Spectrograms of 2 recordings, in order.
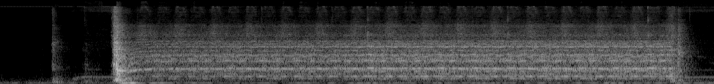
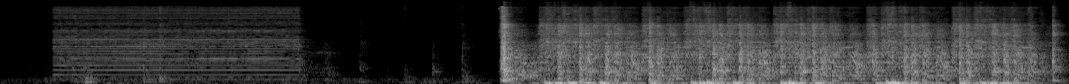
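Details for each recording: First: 1974 Alfa Romeo Spider Veloce, 10K original miles, stored 30 years; starter test with spark plugs out after cooling leak repair: steady even whirring drone about five seconds, light hum, no clunks or binding; engine rotates freely, no fuel smell yet; normal cranking. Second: 1974 Alfa Romeo Spider Veloce, 10K original miles, stored 30 years; starting fluid sprayed in intake: starter whirs few seconds, weak pops, catches roughly on fluid only; fuel injection fuse left out, injectors unpowered.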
